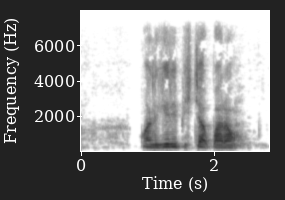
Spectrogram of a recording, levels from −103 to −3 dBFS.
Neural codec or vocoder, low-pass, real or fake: none; 7.2 kHz; real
